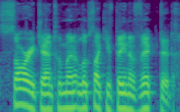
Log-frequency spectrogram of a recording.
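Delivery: bold, proclaiming delivery to a room. Waltzing into a room in character, announcing to the gentlemen: loud announcement. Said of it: "I'm going to rather loudly announce".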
